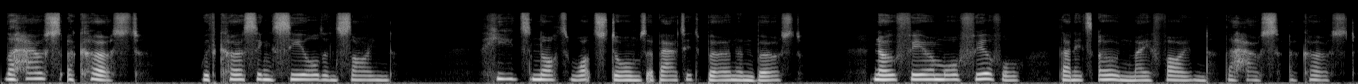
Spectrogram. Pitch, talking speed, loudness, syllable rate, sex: 210 Hz, 130 wpm, -19 LUFS, 3.6 syllables/s, female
